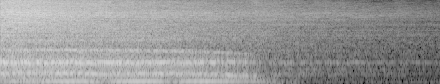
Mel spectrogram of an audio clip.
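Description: The final held chord of a brutal death metal song, distorted electric guitars and bass ringing out, then fading away from about a second in to near silence at the end.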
